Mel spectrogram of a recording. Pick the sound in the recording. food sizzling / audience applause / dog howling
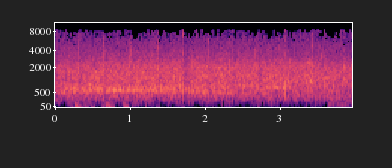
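audience applause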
